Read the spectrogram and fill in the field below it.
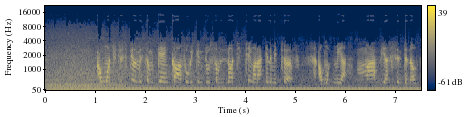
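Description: A man speaks calmly on a phone.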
